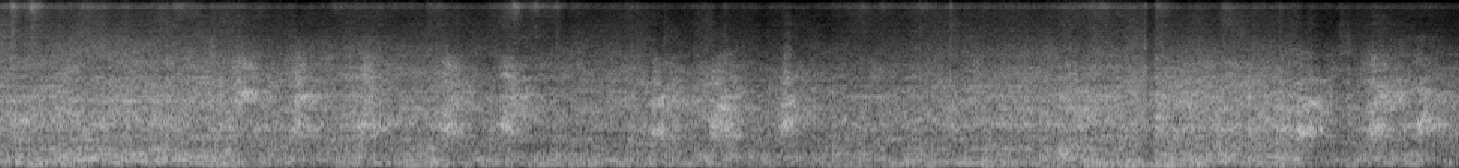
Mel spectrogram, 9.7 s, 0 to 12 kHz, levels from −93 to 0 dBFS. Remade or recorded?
remade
